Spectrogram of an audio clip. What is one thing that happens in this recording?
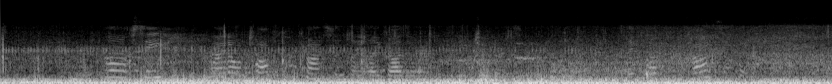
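An elderly woman talks calmly close to the microphone.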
